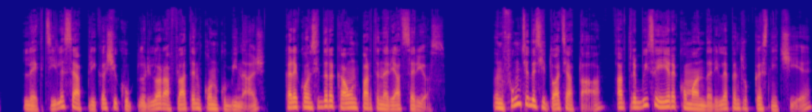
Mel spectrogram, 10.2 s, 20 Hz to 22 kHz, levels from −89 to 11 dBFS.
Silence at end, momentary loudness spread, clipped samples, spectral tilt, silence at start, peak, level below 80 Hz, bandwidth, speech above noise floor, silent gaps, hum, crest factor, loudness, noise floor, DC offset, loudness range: 0 s; 10 LU; under 0.1%; -6 dB/octave; 0.3 s; -2 dBFS; -52 dBFS; 17 kHz; over 68 dB; none; none; 20 dB; -22 LUFS; under -90 dBFS; under 0.1%; 2 LU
